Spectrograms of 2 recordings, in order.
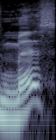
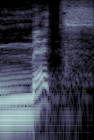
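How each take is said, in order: First: The final t-z sound is silent. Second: The final t-z sound is pronounced. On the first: This is the French way of saying it. "on le prononce à la française" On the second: This follows the written spelling. "ça s'écrit Metz"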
